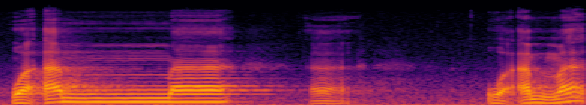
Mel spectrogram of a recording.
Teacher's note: mim bertasydid dibaca gunnah dengung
